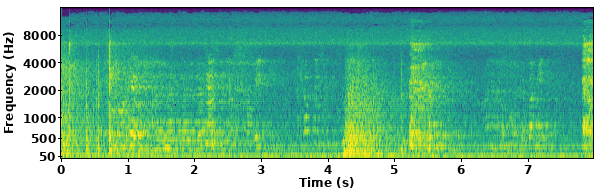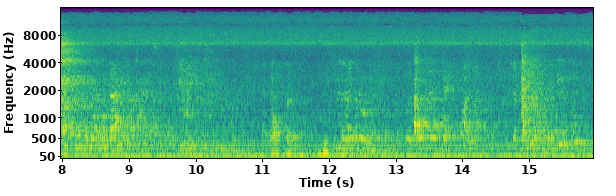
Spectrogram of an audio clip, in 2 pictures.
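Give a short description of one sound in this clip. Players shout to each other across an echoing hall.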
